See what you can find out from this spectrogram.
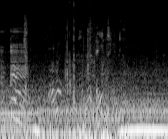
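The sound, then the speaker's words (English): Low, steady engine and road rumble from a car being driven, with people talking over it throughout. “I'm just driving around.”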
